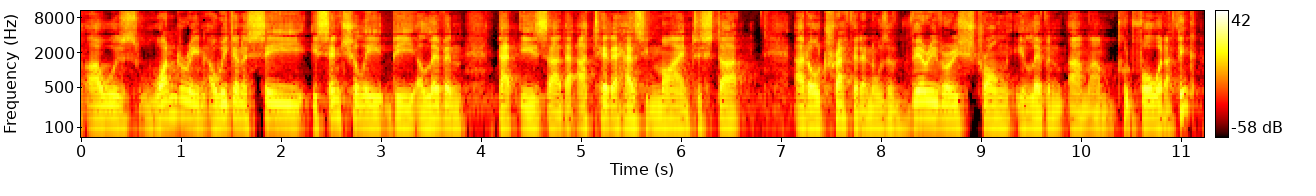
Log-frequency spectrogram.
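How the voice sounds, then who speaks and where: A man hosting his own podcast, a little stuffed up with a cold, talking enthusiastically with many restarts and repeated words. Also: fairly low pitch. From Australia. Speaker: podcast host. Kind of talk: casual solo podcast commentary.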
